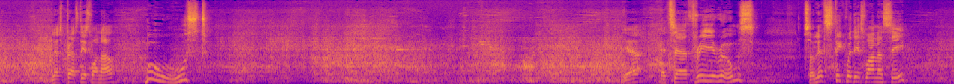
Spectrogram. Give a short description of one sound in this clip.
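An older man talks with animation close to the microphone.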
